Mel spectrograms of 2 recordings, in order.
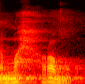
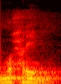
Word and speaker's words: mahram: atau yang bukan mahram ingat-ingat bacanya mahram bukan muhrim mahram banyak yang salah nyebutnya muhrim kalau muhrim itu artinya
